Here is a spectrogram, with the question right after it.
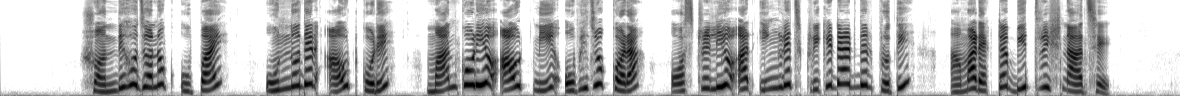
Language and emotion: Bengali, disgusted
